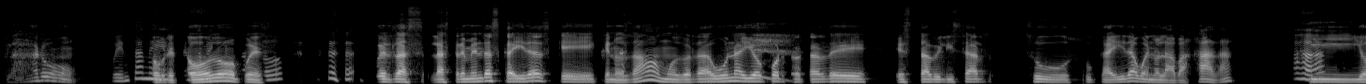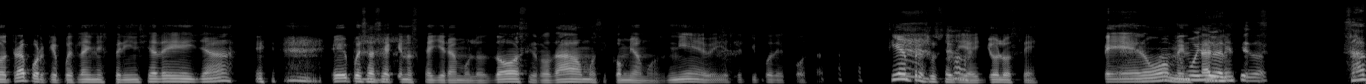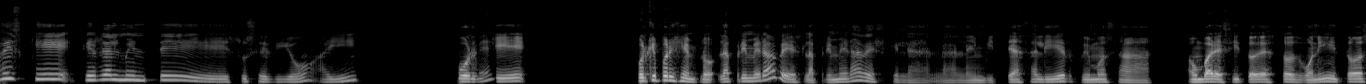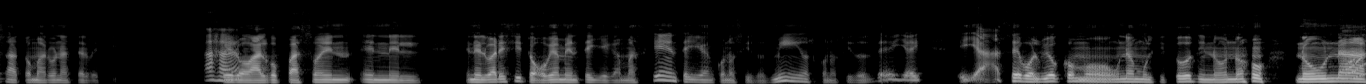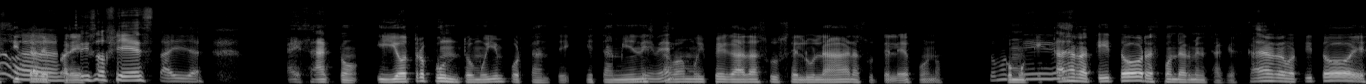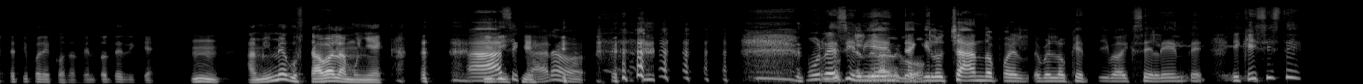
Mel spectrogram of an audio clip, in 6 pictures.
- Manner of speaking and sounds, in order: chuckle; chuckle; chuckle; chuckle; laugh; chuckle
- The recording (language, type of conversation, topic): Spanish, podcast, ¿Qué lección te ha enseñado la naturaleza que aplicas todos los días?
